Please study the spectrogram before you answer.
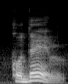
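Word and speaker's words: קודם: слово в настоящем времени Кодем с ударением на второй слог который переводится как предшествует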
